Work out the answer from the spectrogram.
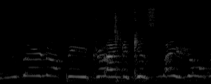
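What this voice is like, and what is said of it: Imitates an old man's voice. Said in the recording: “That is exactly his old man voice.”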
